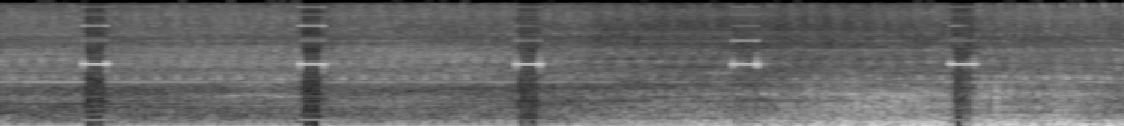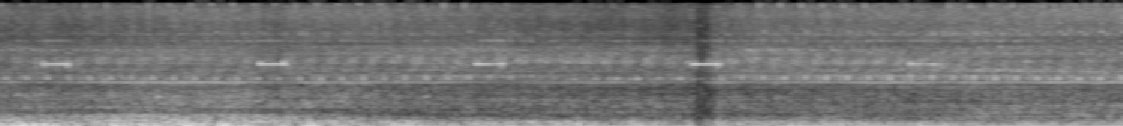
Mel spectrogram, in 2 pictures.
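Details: Suzuki Splash after a dead battery, engine running: a sharp high beep repeats about every second and a half, and it continues even with the battery disconnected; unexplained electrical warning.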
